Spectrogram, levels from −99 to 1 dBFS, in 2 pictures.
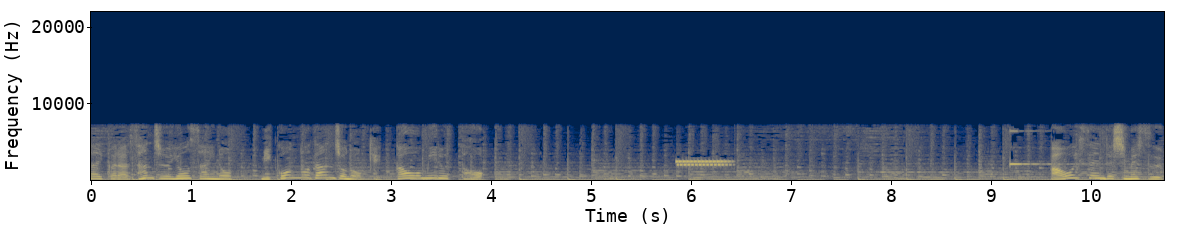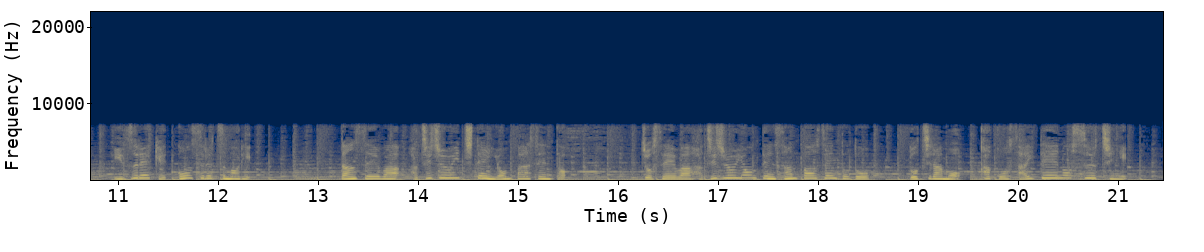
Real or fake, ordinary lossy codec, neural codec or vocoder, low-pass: real; none; none; 7.2 kHz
